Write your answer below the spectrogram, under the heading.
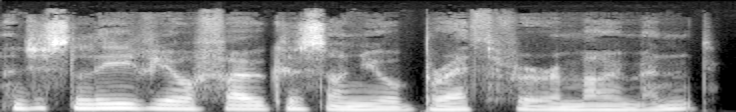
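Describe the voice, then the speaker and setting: A man leading a guided meditation in a calm, soothing manner, leaving space between short phrases. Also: mid-range voice, a little slow, dry recording, clean studio sound. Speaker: meditation teacher. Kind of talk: guided body scan meditation.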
